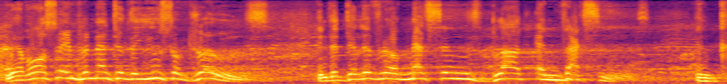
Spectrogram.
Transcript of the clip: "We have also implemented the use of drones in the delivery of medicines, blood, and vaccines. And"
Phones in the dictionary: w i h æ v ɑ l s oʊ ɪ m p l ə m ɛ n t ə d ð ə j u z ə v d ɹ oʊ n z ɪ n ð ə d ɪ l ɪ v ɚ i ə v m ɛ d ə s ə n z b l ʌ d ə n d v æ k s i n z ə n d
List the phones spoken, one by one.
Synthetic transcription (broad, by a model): w i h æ v ɑ l s oʊ ɪ m p l ə m ɛ n t ə d ð ə j u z ə v d ɹ oʊ n z ɪ n ð ə d ɪ l ɪ v ɚ i ə v m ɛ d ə s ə n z b l ʌ d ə n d v æ k s i n z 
